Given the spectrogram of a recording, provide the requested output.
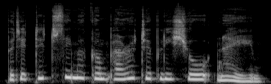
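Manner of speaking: ordinary delivery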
